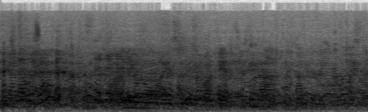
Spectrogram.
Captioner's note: group chattering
